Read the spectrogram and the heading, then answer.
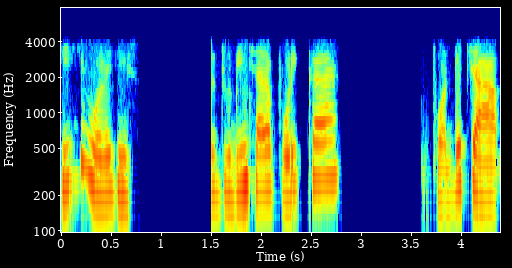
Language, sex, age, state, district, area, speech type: Bengali, female, 30-45, West Bengal, North 24 Parganas, urban, conversation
